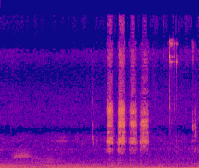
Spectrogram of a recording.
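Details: Black cat making a low, wavering, moaning meow that holds steady for most of two seconds, with faint rustling and a sharp squeak at the very end.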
